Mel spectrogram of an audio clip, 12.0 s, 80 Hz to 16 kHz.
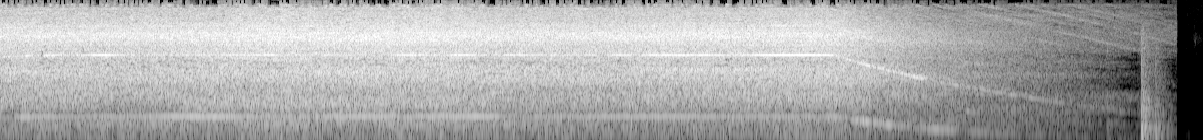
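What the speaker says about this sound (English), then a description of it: "you've seen me do some practice run with this vacuum cleaner from IMARFLEX" An IMARFLEX IV-425B 2-in-1 portable vacuum cleaner runs with a loud steady motor whine and airy rush, then switches off and spins down, its pitch sliding lower before a small click at the end.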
